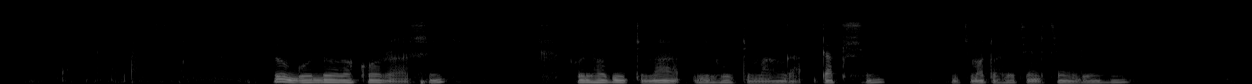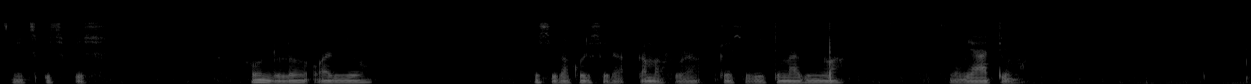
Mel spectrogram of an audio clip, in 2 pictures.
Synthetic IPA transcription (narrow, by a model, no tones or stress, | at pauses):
luɡudolwakʰoɾa̰si | xulixo̞βitimaβilixutimaŋɡa̰taki̥si | nit͡simo̞to̞xet͡siːndit͡siːndiːni | nit͡si̥pit͡ʃi̥piʃi̥ | xuːndulo̞wa̰lijo̞ | esiβakulisila̰kamafuɾakesiβitimaβiɲwa | niβjatima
